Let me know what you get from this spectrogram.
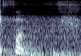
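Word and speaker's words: Pfund: Second है Balmer, third Paschen, fourth bracket and fifth one फुंड। Piece में silent है।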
